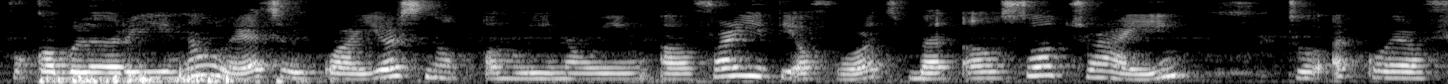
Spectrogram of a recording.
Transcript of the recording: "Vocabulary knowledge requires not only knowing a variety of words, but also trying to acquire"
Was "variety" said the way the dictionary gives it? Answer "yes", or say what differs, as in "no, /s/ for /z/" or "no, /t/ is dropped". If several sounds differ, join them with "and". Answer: no, /f/ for /v/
